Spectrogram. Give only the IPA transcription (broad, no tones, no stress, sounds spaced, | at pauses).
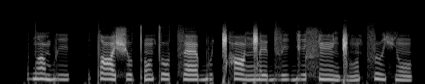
dˤ ũ b i | tˤ æ ʃ o tʼ õ t o t͡s æ b ɯ ǁʰ ɑ ŋ͡ǁ e d͡z i ɡ i ɬ ẽ ɡ͡ǁ õ t͡s ɯ ç õ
